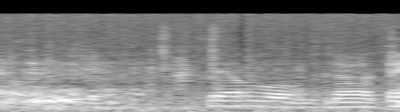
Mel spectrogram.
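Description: Quiet voices in the room: a few low murmured words and hums from about a second in, just after the birthday singing has ended.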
